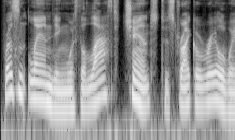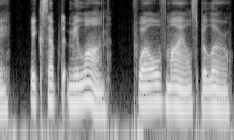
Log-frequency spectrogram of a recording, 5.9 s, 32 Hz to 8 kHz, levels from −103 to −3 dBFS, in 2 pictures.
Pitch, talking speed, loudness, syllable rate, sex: 130 Hz, 175 wpm, -18 LUFS, 5.1 syllables/s, male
